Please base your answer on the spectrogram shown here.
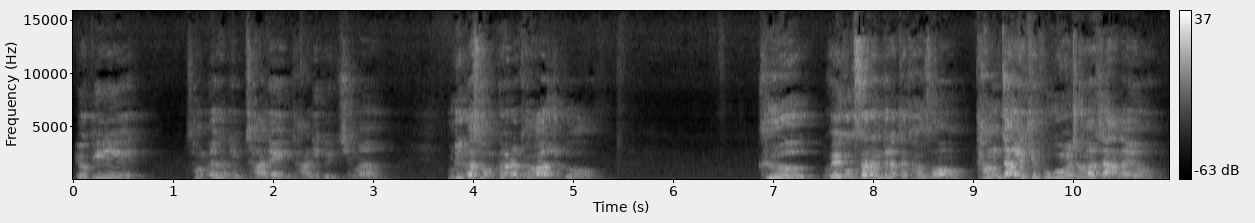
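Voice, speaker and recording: Emphatic male youth pastor preaching. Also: sits high. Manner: emphatic, repeats key phrases. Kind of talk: sermon. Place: church. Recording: echoey church hall, distant mic.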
